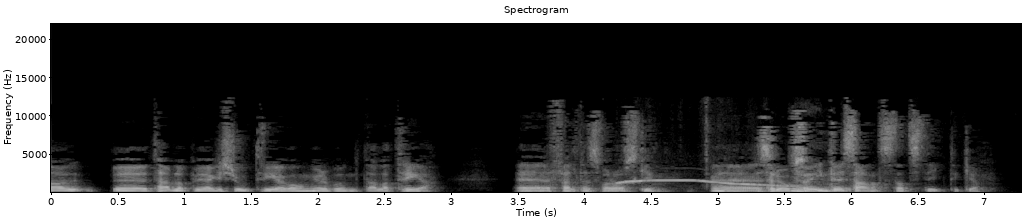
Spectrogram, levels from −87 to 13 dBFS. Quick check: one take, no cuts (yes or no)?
yes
